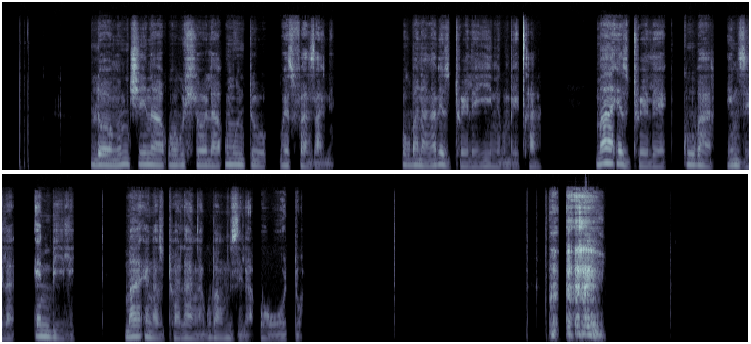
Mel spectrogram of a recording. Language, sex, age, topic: North Ndebele, male, 50+, health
